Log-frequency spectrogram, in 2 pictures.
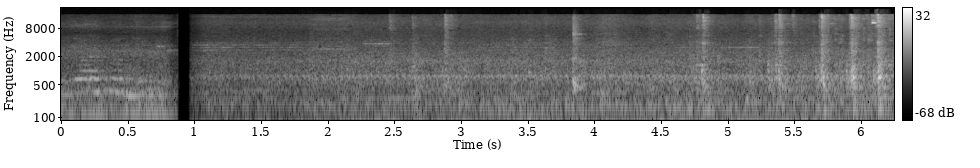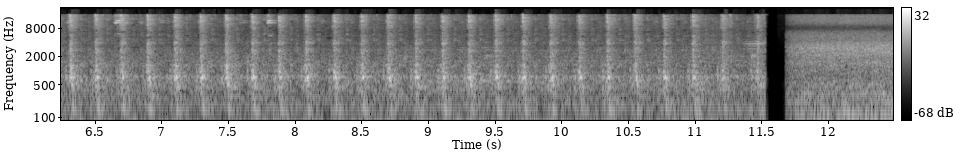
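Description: A home sewing machine, recently oiled and repaired after sitting unused, stitching with a fast steady mechanical clatter that becomes an even rhythmic ticking partway through, close and fairly loud, with a brief cut near the start and end.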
